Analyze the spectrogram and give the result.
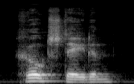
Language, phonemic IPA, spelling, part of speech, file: Dutch, /ˈɣrotstedə(n)/, grootsteden, noun, Nl-grootsteden.ogg
- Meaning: plural of grootstad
